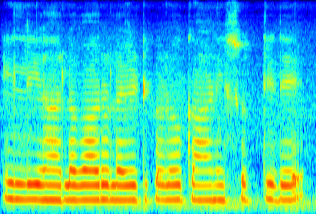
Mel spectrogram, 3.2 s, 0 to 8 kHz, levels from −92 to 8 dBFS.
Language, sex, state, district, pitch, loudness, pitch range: Kannada, female, Karnataka, Bangalore, 205 Hz, -14 LUFS, 205-210 Hz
